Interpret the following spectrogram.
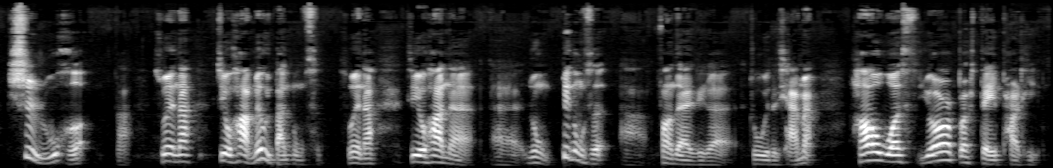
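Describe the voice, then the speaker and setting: Lively-voiced man teaching English grammar. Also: mid-range voice. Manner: repeats English sentences slowly, spells words letter by letter. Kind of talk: explaining English grammar in Chinese.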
